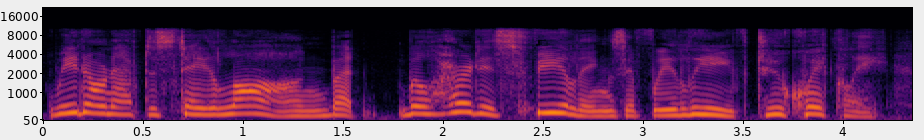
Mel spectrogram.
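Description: A woman's voice: on the high side, lively intonation, moderate pace, no room sound, voice pushed up, natural voice. A woman voicing a small, kind young male dragon with a friendly manner.

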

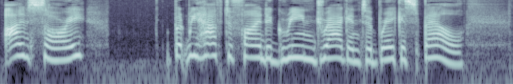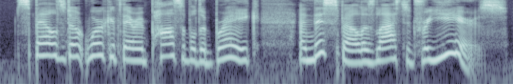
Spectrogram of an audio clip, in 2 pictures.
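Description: A woman's voice: on the high side, a little slow, fairly bright tone, no echo, voice pushed up. A woman voicing a young woman turned into a frog, earnest and worried. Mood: insistent.

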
